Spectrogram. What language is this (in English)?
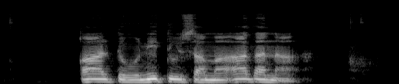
Bunun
